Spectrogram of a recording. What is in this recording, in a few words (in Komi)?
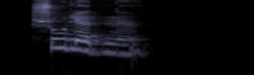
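"шульӧдны", Komi, female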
